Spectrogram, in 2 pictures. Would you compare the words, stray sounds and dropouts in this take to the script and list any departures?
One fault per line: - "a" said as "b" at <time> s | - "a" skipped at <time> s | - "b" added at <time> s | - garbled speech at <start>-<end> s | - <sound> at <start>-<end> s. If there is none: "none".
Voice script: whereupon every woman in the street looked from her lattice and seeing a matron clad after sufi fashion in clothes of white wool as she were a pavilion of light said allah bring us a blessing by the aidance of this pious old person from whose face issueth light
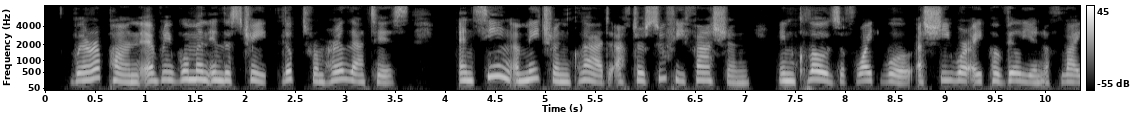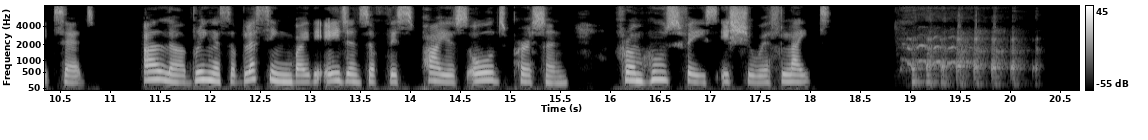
- laugh at 18.8-20.4 s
